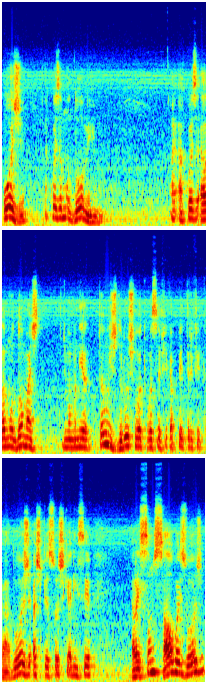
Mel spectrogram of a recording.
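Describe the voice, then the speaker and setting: A man's somewhat breathy, fairly high-pitched voice at a moderate pace, lively in intonation, with long, frequent pauses and audible room echo. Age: 60s. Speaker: pastor. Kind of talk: sermon.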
